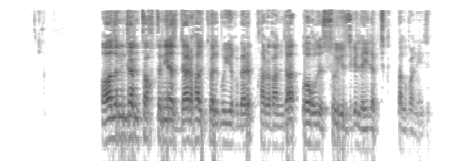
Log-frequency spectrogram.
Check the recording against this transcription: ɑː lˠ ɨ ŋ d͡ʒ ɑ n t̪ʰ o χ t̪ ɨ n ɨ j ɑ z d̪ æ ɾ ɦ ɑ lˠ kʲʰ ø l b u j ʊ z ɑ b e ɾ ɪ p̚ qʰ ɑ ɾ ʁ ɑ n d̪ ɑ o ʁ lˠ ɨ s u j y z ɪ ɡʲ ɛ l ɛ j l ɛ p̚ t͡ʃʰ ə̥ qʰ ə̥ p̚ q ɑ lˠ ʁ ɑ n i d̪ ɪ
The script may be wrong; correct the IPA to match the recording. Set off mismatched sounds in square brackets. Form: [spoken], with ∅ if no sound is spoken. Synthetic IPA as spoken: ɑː lˠ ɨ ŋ d͡ʒ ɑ n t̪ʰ o χ t̪ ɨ n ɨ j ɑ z d̪ æ ɾ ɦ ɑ lˠ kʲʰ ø l b u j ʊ [ʁ] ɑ b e ɾ ɪ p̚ qʰ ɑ ɾ ʁ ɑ n d̪ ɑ o ʁ lˠ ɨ s u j y z ɪ ɡʲ ɛ l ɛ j l ɛ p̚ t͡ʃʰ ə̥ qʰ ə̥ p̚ q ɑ lˠ ʁ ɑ n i d̪ ɪ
